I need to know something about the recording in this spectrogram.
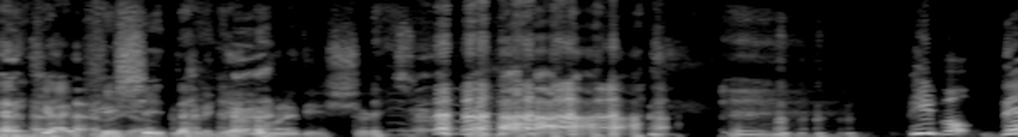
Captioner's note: laughter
